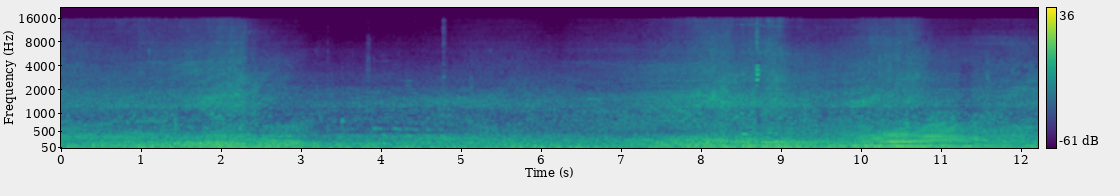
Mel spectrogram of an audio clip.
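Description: Cars swish past on the road, swelling and fading.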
